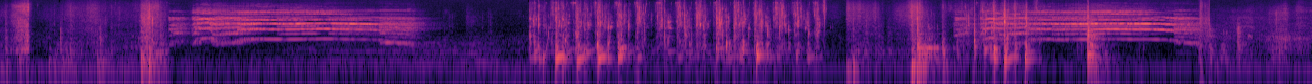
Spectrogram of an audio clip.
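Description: A rooster crowing twice, each crow about two seconds long and several seconds apart, with a quick run of clicks and rattles in between.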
